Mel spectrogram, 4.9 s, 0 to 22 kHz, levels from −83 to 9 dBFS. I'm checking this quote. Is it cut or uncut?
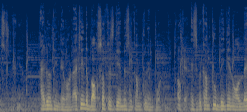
uncut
